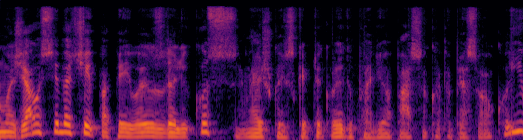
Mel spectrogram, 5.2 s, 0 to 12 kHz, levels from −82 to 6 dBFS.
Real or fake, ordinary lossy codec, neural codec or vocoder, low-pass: fake; AAC, 48 kbps; vocoder, 22.05 kHz, 80 mel bands, WaveNeXt; 9.9 kHz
